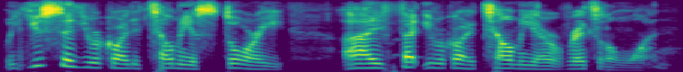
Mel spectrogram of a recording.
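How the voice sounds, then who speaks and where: A performer voicing an incredulous, easily agitated female unicorn pony with an emphatic, halting delivery in a story reading. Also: medium pitch, lively intonation, fairly bright tone, no room sound, voice pushed up, natural voice. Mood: puzzled. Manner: emphatic, halting when flustered. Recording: slightly dull home recording.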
